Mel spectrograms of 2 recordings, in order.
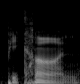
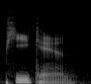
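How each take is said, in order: First: The stress is on the last syllable. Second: The stress is on the first syllable. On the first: "I emphasize the last syllable" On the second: "I don't say pecan"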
